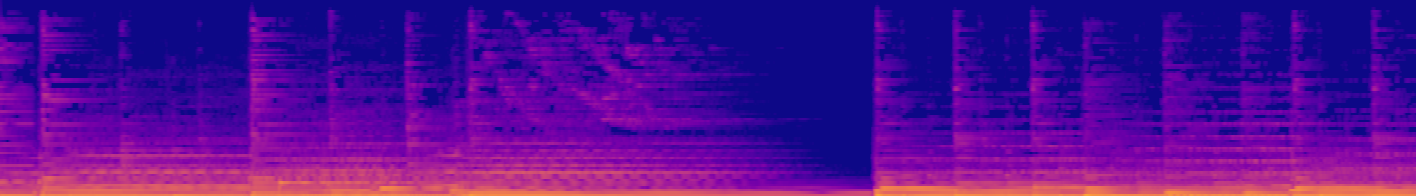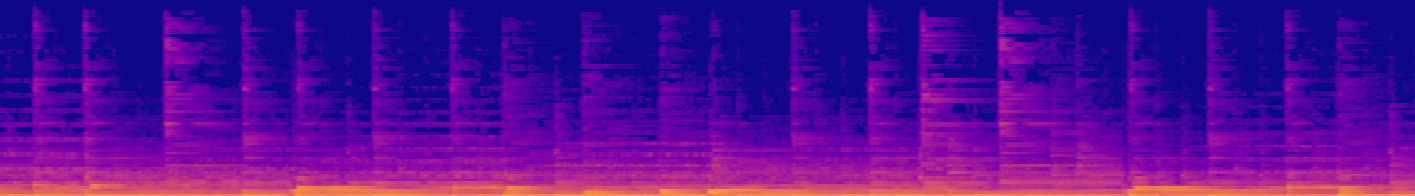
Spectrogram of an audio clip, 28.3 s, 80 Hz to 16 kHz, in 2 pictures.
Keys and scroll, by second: 1.7 ctrl+[, 2.2 ctrl+shift+[, 2.5 ctrl+], 2.8 ctrl+], 21.5 ctrl+i, 22.8-25.7 typing, 28.0 ctrl+i.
